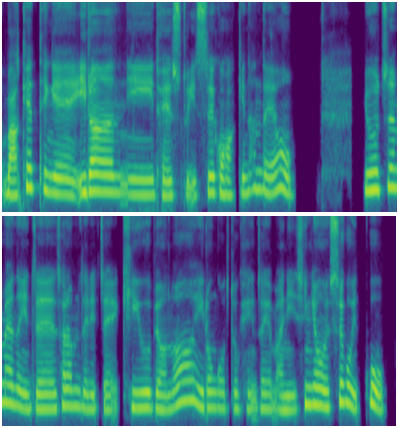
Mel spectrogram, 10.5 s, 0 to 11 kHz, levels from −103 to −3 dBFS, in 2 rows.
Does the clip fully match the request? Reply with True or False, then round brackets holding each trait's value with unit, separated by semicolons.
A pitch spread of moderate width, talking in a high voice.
True (3.6 semitones; 210 Hz)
